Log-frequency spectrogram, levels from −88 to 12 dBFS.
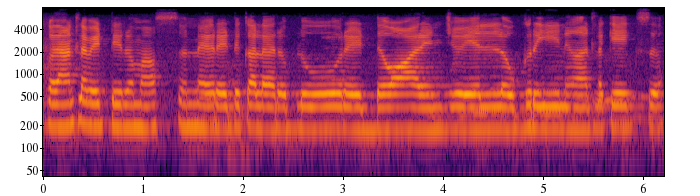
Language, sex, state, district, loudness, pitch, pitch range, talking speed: Telugu, female, Andhra Pradesh, Anantapur, -15 LUFS, 185 Hz, 180-190 Hz, 145 wpm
